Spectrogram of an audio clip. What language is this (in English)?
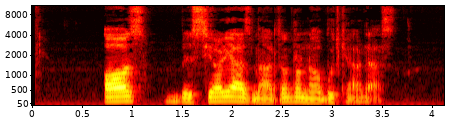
Persian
